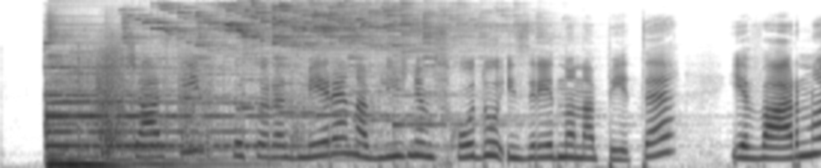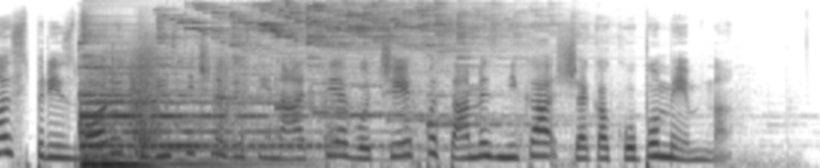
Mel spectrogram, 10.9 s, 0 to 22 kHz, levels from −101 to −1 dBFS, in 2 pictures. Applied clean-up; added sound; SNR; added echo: none; Bell; -3 dB; none.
